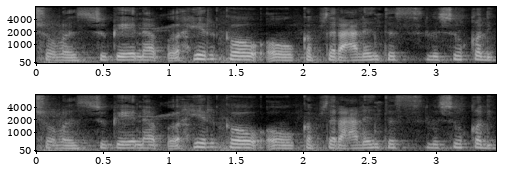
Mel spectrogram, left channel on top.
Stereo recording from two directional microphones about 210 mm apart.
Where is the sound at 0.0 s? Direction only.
15° left (ahead or behind).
